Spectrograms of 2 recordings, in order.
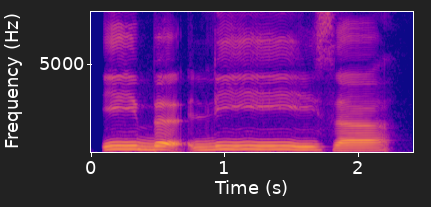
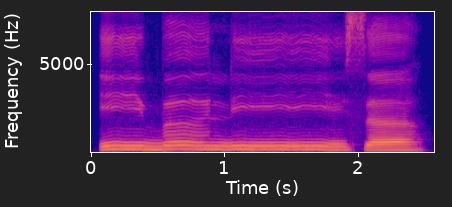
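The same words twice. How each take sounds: First: The b sound has a big, heavy bounce. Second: The b sound has a small, light bounce. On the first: The speaker calls it wrong. "hentakan yang besar. Lantunan yang besar. Itu bacaan uh, qalqalah yang tidak tepat" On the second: The speaker calls it right. "Lantunan yang kecil"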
